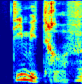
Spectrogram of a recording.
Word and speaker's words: Dimitrov: Streit mit dem Enkel von Georgi, Dimitrov. Richtig, Sie haben den, Rahmen, den Namen sehr richtig aus, ausgesprochen.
